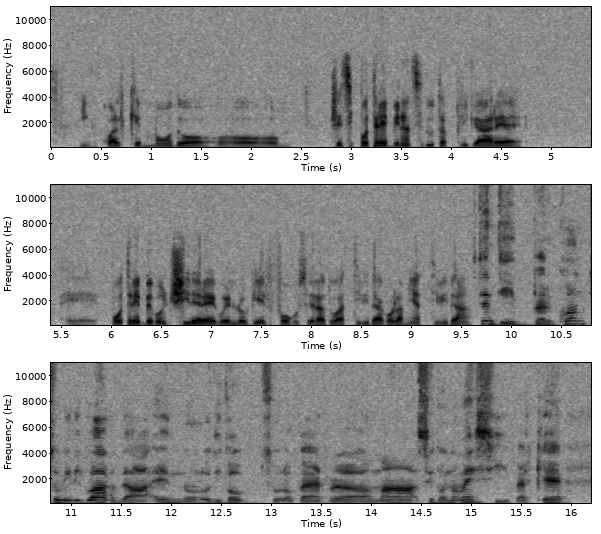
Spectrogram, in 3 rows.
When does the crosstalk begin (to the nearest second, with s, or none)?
none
